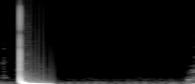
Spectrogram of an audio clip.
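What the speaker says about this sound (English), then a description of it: "It is an FL Studio dance kick" A single heavily processed FL Studio dance kick lands alone, a sharp bright click sliding into a short deep thump, then near silence.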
